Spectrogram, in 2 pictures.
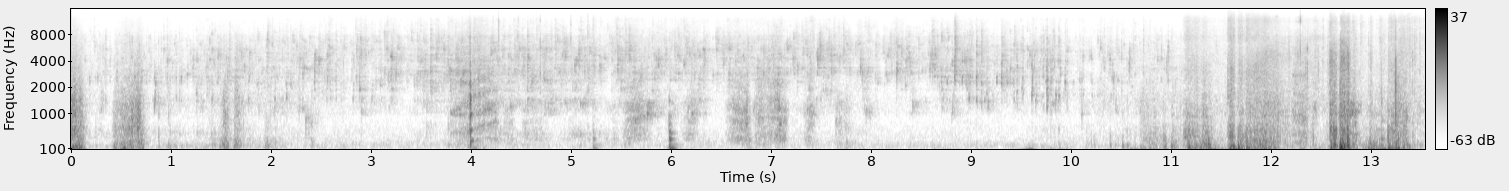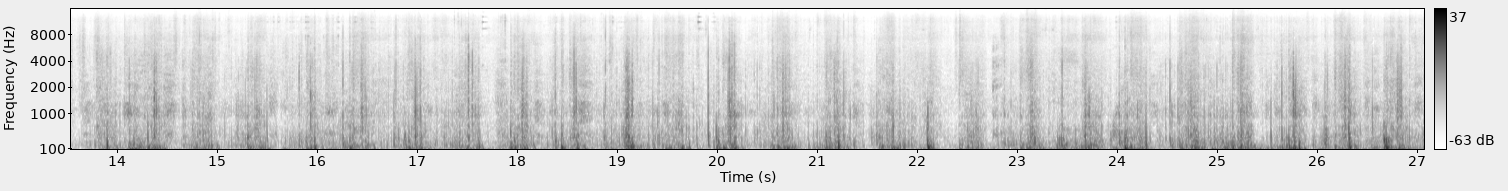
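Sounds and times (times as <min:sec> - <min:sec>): water dripping in metal pipe: 0:00.2 - 0:11.3, 0:12.4 - 0:21.7
footsteps crunching through snow: 0:11.1 - 0:27.0.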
